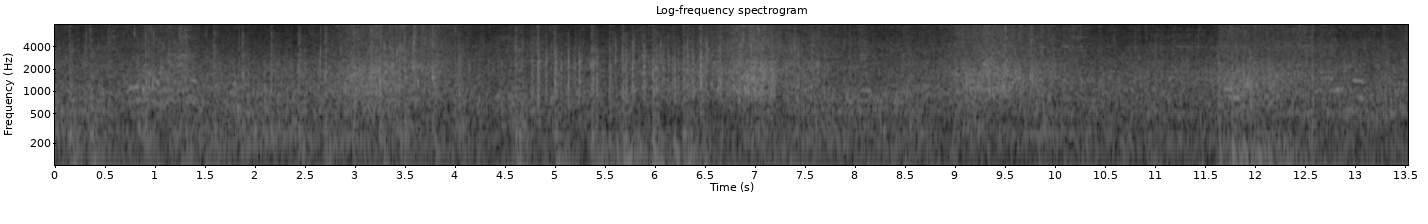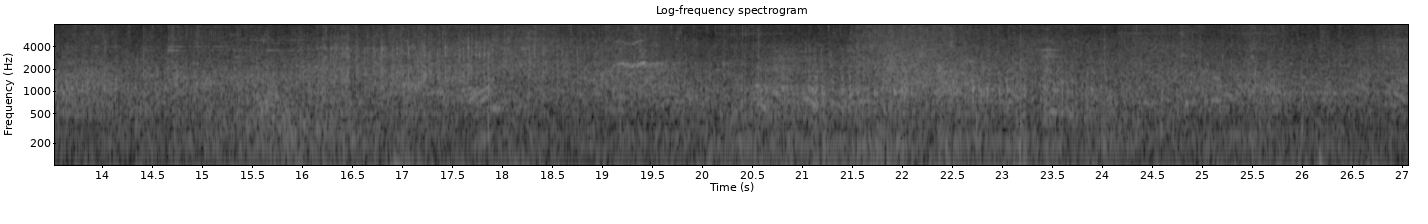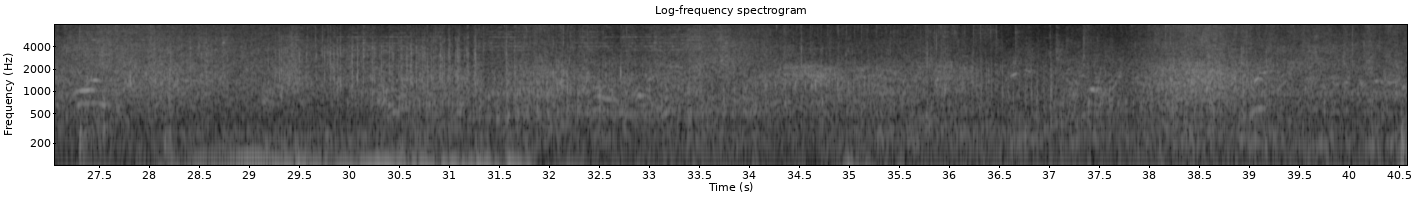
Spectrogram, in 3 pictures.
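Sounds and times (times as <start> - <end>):
fishing village ambience: 0.0 - 40.5.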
